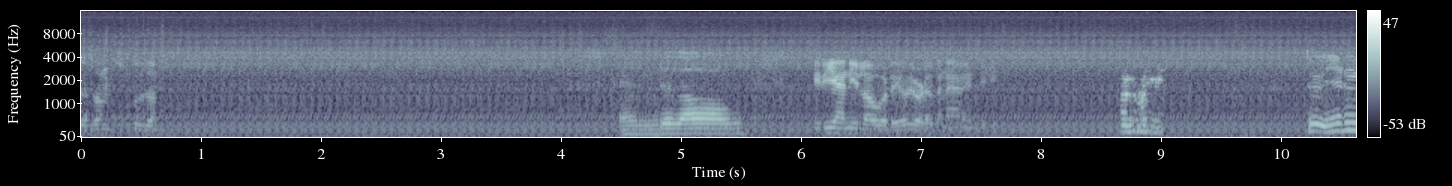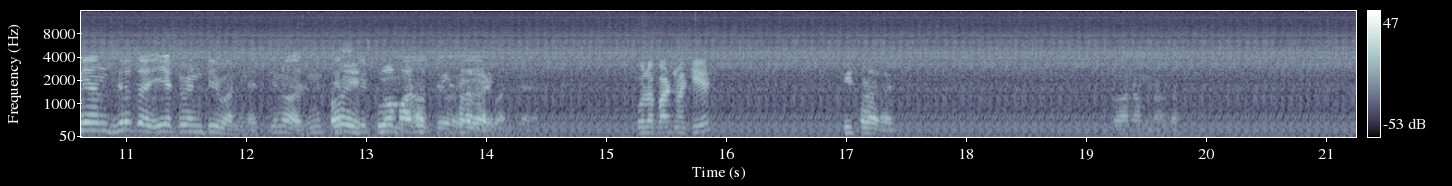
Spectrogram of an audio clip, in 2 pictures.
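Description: A buggy engine drones steadily.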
